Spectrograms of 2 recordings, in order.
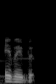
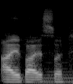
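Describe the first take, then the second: First: The word has a B sound before the end. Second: The word has a sharp S sound before the end. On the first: The speaker calls it wrong. "that thing doesn't make the B sound" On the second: The speaker calls it right. "It makes the S sound from hiss"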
